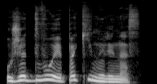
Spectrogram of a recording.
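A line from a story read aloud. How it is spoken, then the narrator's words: Sobbing. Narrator (Russian): всхлипнула Сандра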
